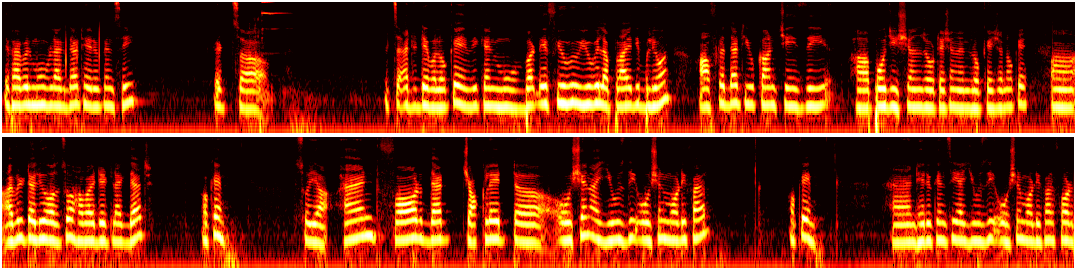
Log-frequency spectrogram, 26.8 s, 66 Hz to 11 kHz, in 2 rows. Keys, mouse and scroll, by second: 16.9-17.4 scroll down 5, 17.4 shift+middle drag, 17.7 scroll down 4, 17.9 shift+middle click, 18.3 scroll down 4, 18.5-18.8 middle drag, 18.8-19.7 scroll up 3, 19.7 click, 20.0-20.4 scroll up 6, 20.4 shift+middle click, 20.8 scroll down 2, 21.1-24.5 shift+middle drag.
